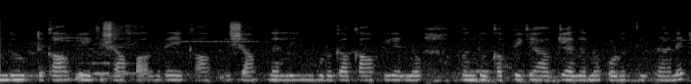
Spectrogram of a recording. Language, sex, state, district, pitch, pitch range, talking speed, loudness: Kannada, female, Karnataka, Chamarajanagar, 200 Hz, 195-205 Hz, 130 wpm, -32 LUFS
